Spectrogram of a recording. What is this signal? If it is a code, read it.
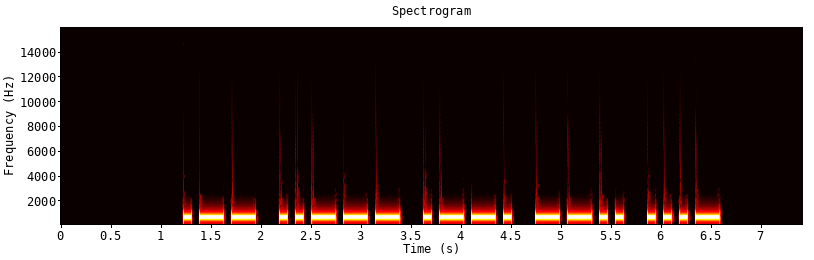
Morse code, heard as a keyed tone, about 15 wpm, 700 Hz. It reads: W2PZV
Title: USA Call Signs - 5 Characters - 4x Character Spacing - 15wpm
